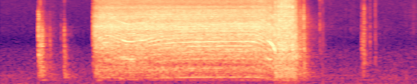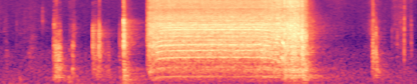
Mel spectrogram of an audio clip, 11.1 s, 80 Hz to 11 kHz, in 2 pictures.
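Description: Two 10mm bolts are run in with a power drill-driver on a 2009-2019 Ford Flex AC condenser: two sustained whirring bursts of about two and a half seconds each, separated by clicks and clatter of handling, close and loud.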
